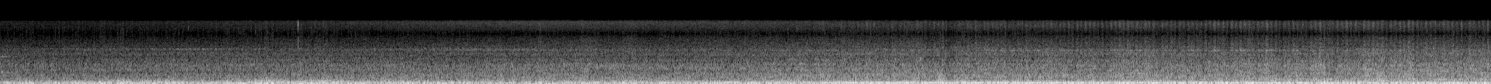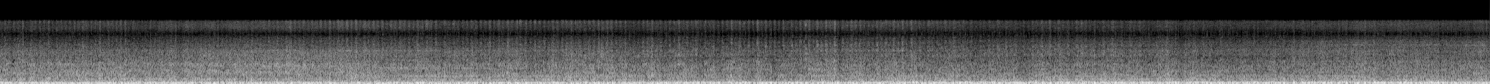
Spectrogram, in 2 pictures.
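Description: Class 37 diesel-electric locomotive's English Electric V12 engine running with a deep, steady rumble as the test train draws alongside and passes close, with train noise over it. The rumble grows louder about eight seconds in and then stays loud.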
